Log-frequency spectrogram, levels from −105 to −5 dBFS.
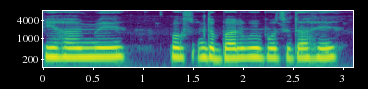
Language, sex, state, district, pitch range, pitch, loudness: Hindi, female, Arunachal Pradesh, Longding, 230-245 Hz, 240 Hz, -14 LUFS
